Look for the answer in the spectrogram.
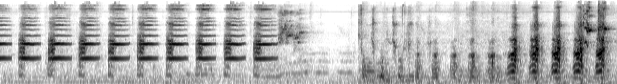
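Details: Javan myna song meant as a master for teaching other birds: eight loud nasal honks evenly spaced, a brief pause, then a fast scratchy chatter of rising notes.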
